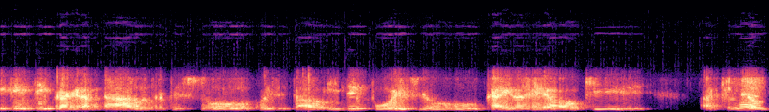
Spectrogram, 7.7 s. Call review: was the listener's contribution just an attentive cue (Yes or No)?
Yes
